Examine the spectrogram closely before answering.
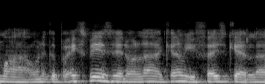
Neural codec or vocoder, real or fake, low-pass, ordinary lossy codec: codec, 16 kHz, 4.8 kbps, FACodec; fake; none; none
